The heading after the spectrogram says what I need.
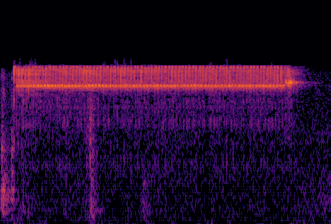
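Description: A steady, high, warbling electronic ring lasting about three seconds, clean and even; the ringer works properly.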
